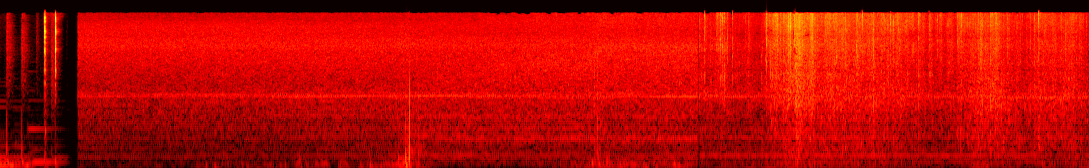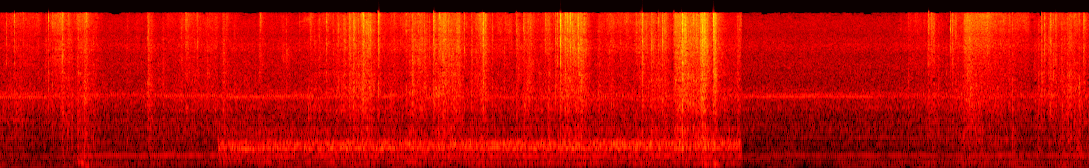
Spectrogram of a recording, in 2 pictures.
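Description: Plastic poly mailer shipping bags crinkling and rustling in short bursts as they are handled and pulled open, over a faint steady room hum. A louder steady hum sets in for about five seconds in the middle, and background music cuts off right at the start.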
